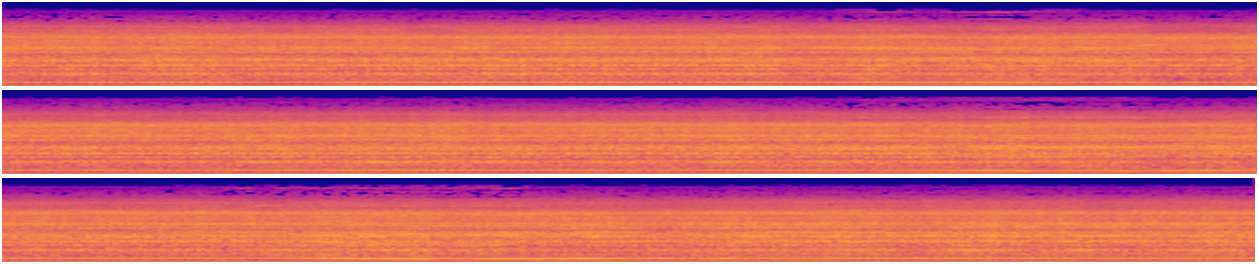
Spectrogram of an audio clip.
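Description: Home-built tool and cutter grinder running, its grinding wheel steadily grinding a tool held against it: a constant motor hum under a continuous rasping grind.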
